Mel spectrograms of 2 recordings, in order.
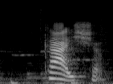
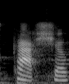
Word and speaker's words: caixa: é de outra maneira caixa muitas vezes nós falamos caixa é mas a maneira correta é caixa então muitas vezes nós falamos caixa tirando a vogal i mas a maneira correta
